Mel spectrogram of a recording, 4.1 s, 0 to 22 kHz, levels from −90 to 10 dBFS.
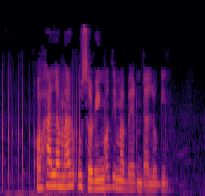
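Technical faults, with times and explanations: Throughout, transcoding between lossy codecs: the speech likely passed through several lossy encoders in turn, ending in AAC-LC. Each stage re-encoded the previous one's smearing and swirl, so the artefacts stack up, and nothing survives above about 12.1 kHz, the lowest cut-off in the chain.
0.06 to 1.61 s, train of clicks: roughly twenty sharp ticks at an uneven pace, averaging 12.3 per second, some around 10 dB above the speech. They sit on top of the sound and carry into the pauses, likely from electrical interference or a struggling interface.
2.09 s to the end, input switched to a poorer device: after a 20 ms gap the speech drops about 5 dB and turns duller, with nothing above 7.6 kHz and a new noise floor roughly 55 dB down. This likely reflects a change to a narrower-band microphone or headset profile.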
